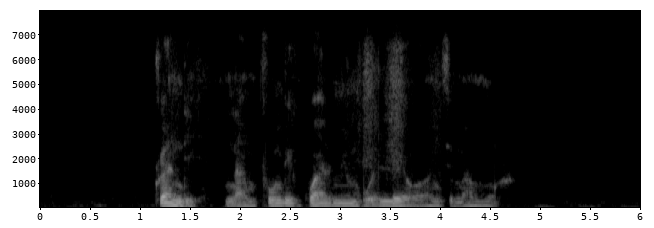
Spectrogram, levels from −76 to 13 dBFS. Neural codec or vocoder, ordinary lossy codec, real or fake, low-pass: none; Opus, 32 kbps; real; 7.2 kHz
